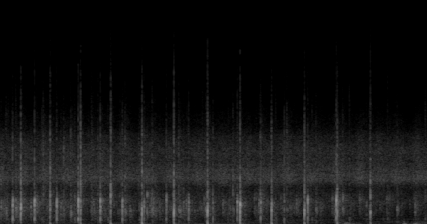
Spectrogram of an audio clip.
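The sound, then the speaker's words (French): An audience applauds with a steady patter of sharp, crisp claps layered over a softer hiss of many hands, moderately loud throughout with no voices. “j'aimerais qu'on l'applaudisse quand même”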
